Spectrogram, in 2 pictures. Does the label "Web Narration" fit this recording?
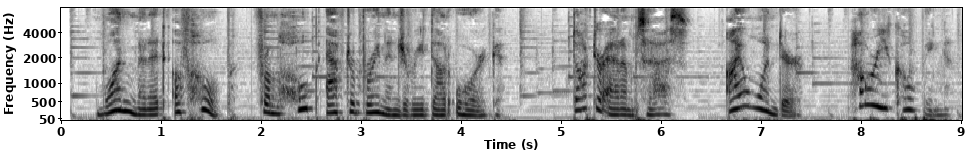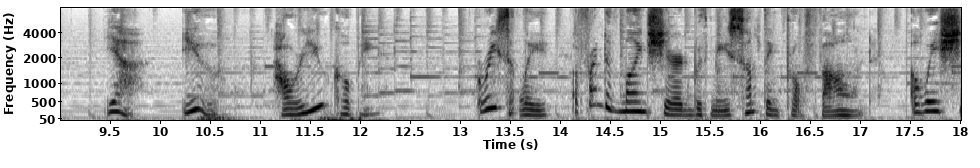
Yes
